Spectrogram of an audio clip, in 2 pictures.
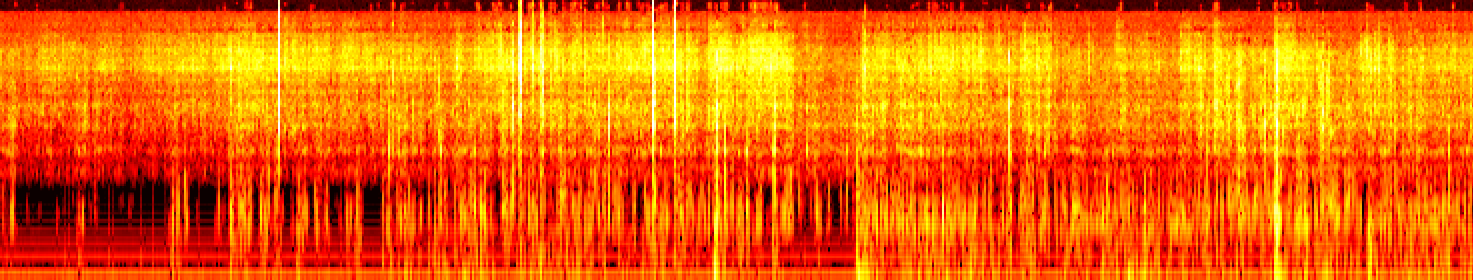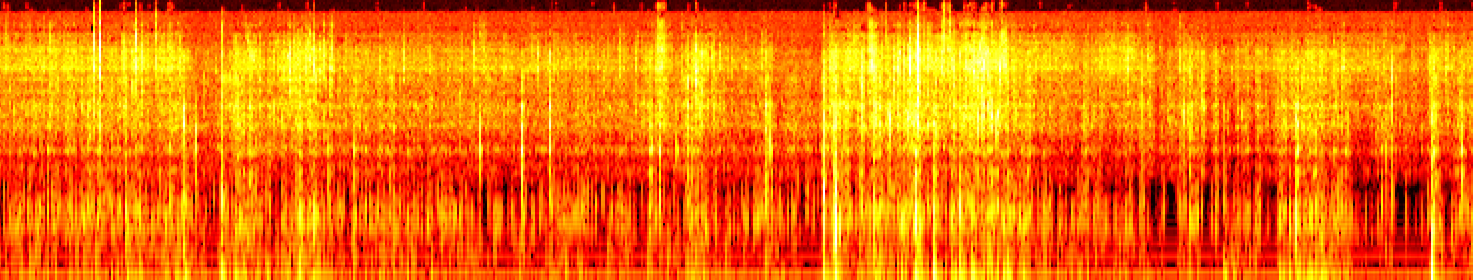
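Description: Downhill mountain bike ridden fast down a leaf-covered dirt trail: a steady rush of wind and tyre noise, broken by sharp knocks and rattles from the bike over bumps, the loudest about six seconds in and again a little past twenty seconds.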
